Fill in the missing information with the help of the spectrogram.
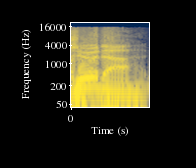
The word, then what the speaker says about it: Judah: We're in a different Judah, J U D A H, Gavra, G A V, like Victor, R A.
